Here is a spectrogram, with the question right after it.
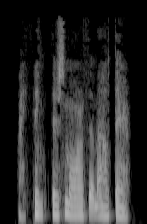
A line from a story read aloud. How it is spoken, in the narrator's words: Viola whispers down near my ear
